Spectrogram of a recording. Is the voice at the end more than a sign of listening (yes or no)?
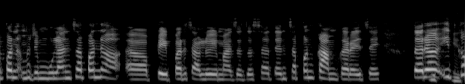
no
